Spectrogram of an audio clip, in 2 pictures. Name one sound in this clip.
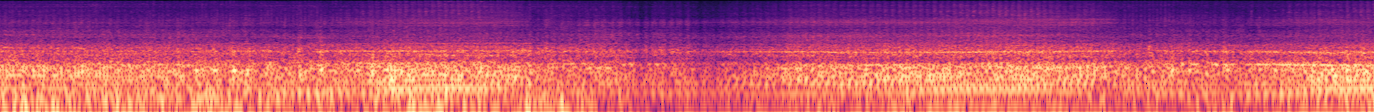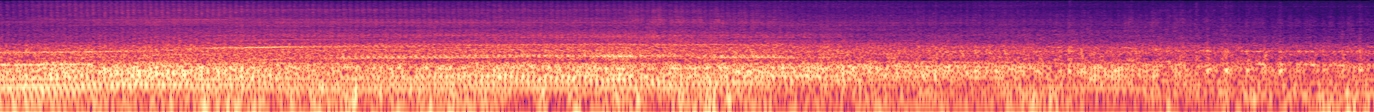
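A kart engine buzzes loudly up close, its pitch rising and falling as it speeds up and slows down.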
